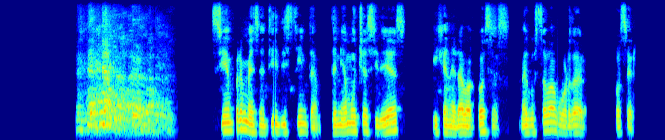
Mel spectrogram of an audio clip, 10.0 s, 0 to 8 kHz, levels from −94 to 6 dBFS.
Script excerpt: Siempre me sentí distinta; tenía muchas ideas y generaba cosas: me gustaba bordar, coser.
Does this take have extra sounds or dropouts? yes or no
yes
